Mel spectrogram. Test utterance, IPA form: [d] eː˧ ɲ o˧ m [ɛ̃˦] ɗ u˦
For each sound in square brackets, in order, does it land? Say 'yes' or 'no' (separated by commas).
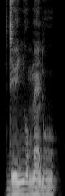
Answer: yes, yes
